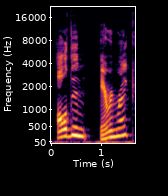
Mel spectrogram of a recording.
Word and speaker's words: Alden Ehrenreich: Alden Ehrenreich, I think I'm pronouncing that right.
